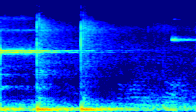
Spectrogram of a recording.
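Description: A volleyball bounced on a hardwood gym floor before a serve: two bounces about half a second apart, each with a deep boom that rings through the large hall.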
